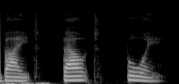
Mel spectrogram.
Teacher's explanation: sequence of two vowels run together as a single phonological unit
